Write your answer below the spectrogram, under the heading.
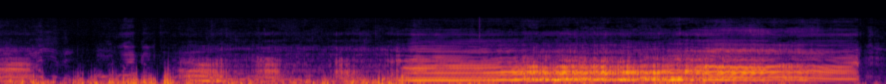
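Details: Camel in the Thar Desert of Tharparkar, Sindh, Pakistan, during mating season. Rough pulsing grunts fill the first six seconds, then a long, steady, droning bellow with rich harmonics holds for about six seconds before fading out.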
